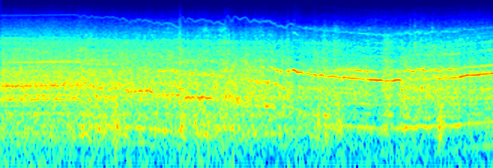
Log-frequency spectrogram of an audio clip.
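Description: Subaru Impreza WRC's turbocharged flat-four rally engine heard from inside the cabin, its revs falling steadily over about four seconds as the car brakes and slows for a called braking point, then rising again near the end.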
